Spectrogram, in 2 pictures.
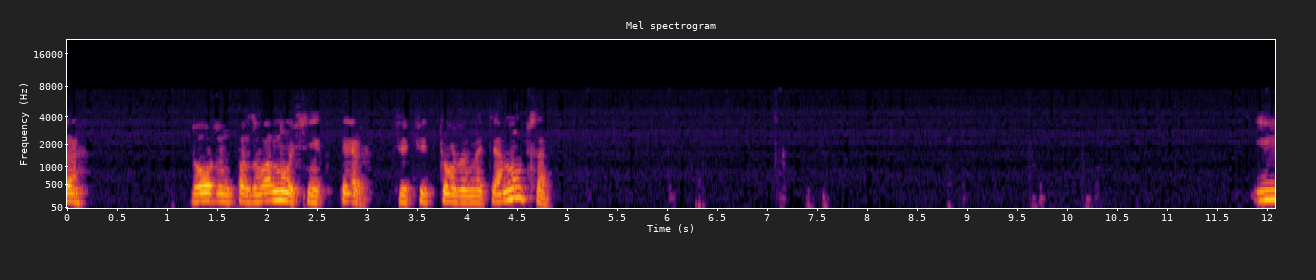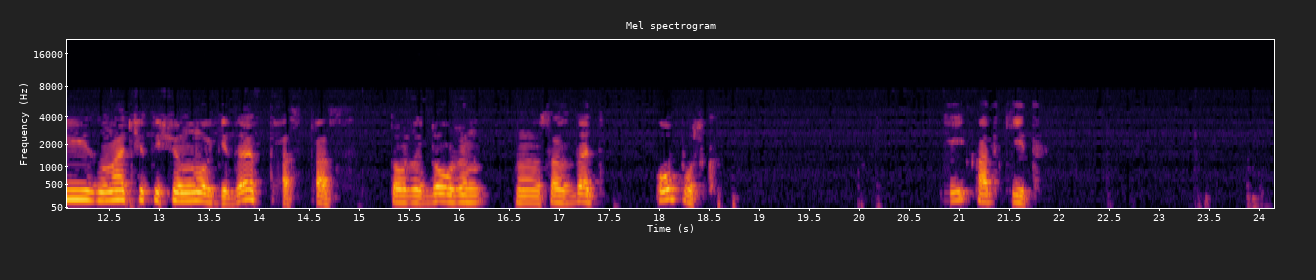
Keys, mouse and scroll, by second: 1.3 click, 2.5 r, 5.3 middle click, 6.5 middle click, 7.5 r, 9.8 a, 10.3 i, 12.2 middle click, 14.0 click, 15.2 middle click, 16.2 KP_3, 18.7 g, 21.2-22.7 drag, 23.4 a, 23.9 i.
